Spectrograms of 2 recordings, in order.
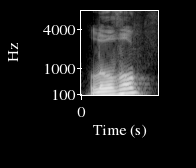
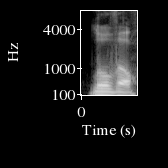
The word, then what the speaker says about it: Louisville: Rabbit Hole- Louisville, Louisville. Sorry, for Louisville, yeah. my Depending on where you're- pronunciation. Yeah, depending on where you're from.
